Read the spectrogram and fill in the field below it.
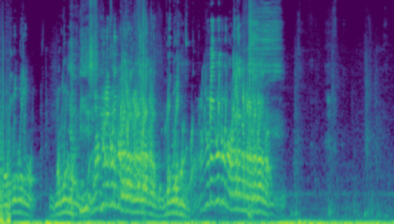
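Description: Someone drinks water with the pinky raised and gargles it. A loud, bubbling, warbling throat gurgle with a wavering pitch runs for about four seconds before stopping and leaving near silence.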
